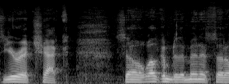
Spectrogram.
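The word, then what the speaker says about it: Jiříček: At first I was like, Jiricek, or Jura this, or Jura... No, yeah, it's Jiricek.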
